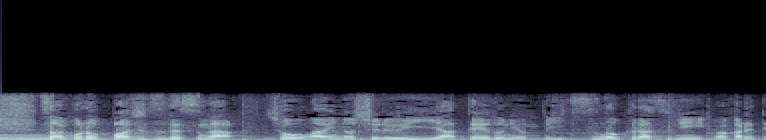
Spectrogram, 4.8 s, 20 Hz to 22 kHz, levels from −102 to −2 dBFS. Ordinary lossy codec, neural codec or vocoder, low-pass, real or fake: none; none; 7.2 kHz; real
